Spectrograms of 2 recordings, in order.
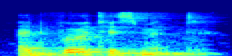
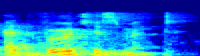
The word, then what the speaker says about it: advertisement: Bonnie Capistrano align an advertisement so the stress is in a second syllable is on a second syllable so you say advertisement advertisement non advertisement gentle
